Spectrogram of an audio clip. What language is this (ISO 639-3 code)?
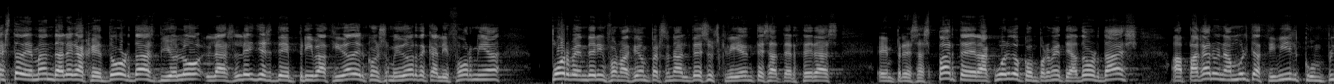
spa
